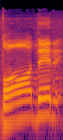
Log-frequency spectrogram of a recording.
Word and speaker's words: ض: তো দদের ইস্তিতালার সিফাতটা হচ্ছে এটা, উচ্চারণের সময় মাখরাজটা কি হবে?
